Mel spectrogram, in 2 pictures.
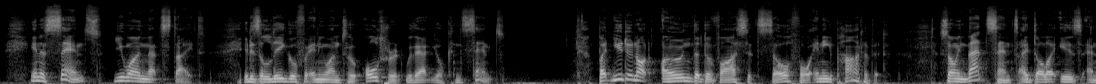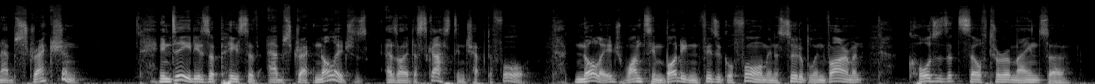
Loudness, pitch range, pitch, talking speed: -25 LUFS, 100-130 Hz, 110 Hz, 190 wpm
